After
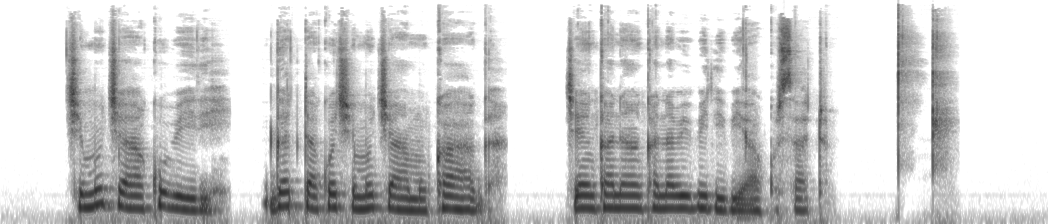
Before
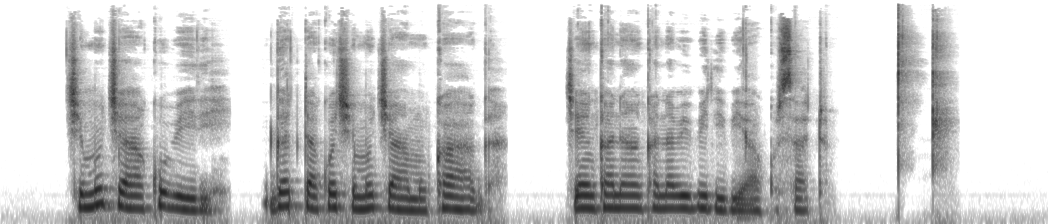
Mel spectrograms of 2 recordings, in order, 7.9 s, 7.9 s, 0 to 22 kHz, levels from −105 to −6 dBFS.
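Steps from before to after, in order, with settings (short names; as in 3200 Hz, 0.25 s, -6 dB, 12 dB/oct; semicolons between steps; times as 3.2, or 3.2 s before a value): compressor, threshold -24 dBFS, peak gain reduction 6.5 dB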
